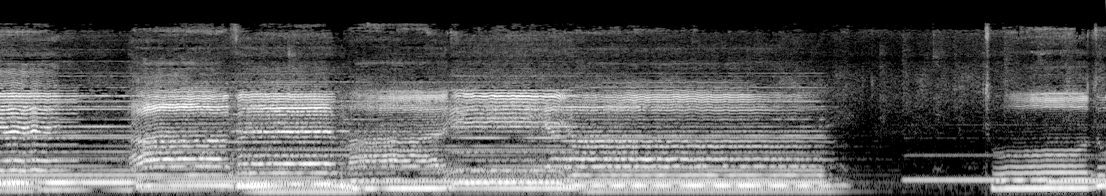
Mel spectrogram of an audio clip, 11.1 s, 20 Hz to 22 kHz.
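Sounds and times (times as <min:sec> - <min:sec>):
congregation singing a hymn: 0:00.0 - 0:08.5, 0:09.7 - 0:11.0
low accompaniment: 0:00.0 - 0:11.0.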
